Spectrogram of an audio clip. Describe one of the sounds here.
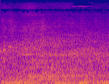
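A motorbike engine hums past close by.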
